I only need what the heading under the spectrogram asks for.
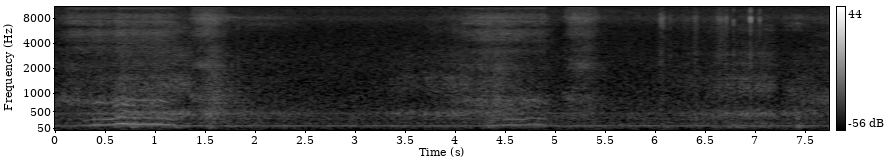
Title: napping buddies #rednosepitbull turn it way up for syncronated snoring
